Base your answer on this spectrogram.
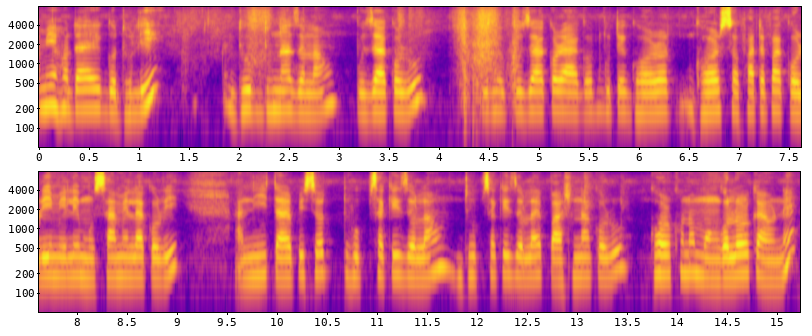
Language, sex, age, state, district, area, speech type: Assamese, female, 45-60, Assam, Charaideo, urban, spontaneous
